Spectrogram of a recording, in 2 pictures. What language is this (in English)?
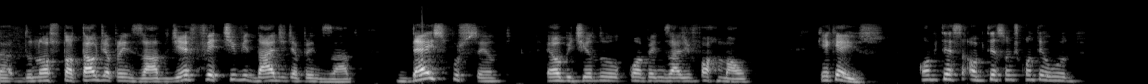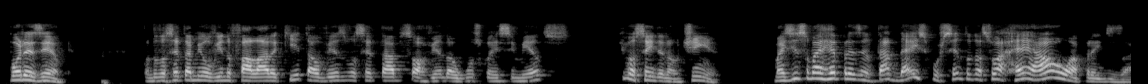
Portuguese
